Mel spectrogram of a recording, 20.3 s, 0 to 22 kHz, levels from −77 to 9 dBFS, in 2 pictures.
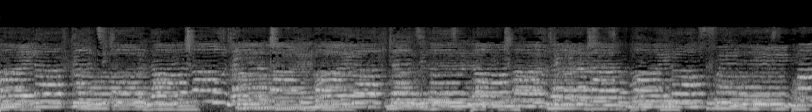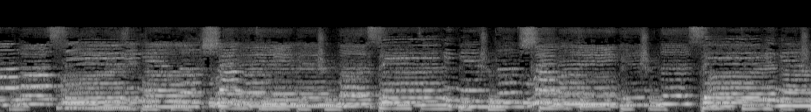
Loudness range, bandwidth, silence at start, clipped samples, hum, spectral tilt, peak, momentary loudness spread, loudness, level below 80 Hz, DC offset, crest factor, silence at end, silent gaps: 1 LU; 8.4 kHz; 0 s; under 0.1%; none; -6 dB/octave; -2 dBFS; 3 LU; -17 LUFS; -48 dBFS; under 0.1%; 14 dB; 0 s; none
